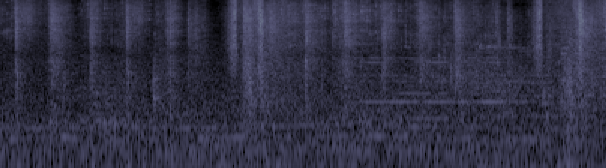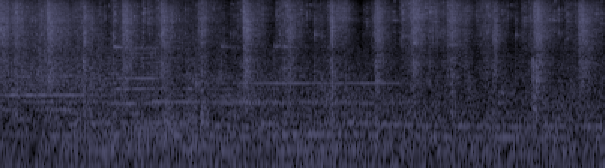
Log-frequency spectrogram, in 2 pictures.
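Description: Footsteps thud across wooden boards.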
